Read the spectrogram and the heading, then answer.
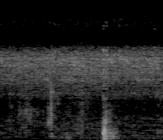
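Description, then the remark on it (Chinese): Dolphin vocalizations: a steady, thin high-pitched whine runs throughout, broken by a faint click partway through and a sharper, louder click-burst later. No one speaks. “有节奏的发出嗡嗡嗡声、哒哒声或者嘎嘎嘎的声音的时候，他们就是一支很棒的合唱团。”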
